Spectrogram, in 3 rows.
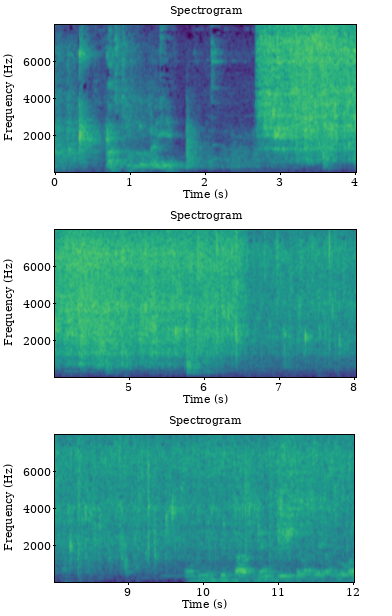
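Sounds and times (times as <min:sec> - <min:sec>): onion sizzling in hot oil: 0:02.7 - 0:12.0.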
